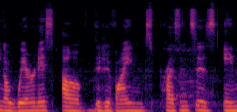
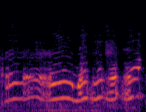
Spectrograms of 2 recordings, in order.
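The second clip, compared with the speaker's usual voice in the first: very high, laughing mock gasp of disbelief; mock shocked churchgoer; 4 dB quieter, slower than usual. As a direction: squeak like a scandalized churchgoer. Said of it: "religious community, they don't like".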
